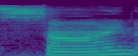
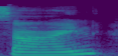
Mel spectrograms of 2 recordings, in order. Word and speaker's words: sine: Sine, I know it looks like sin, but it's pronounced sine.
